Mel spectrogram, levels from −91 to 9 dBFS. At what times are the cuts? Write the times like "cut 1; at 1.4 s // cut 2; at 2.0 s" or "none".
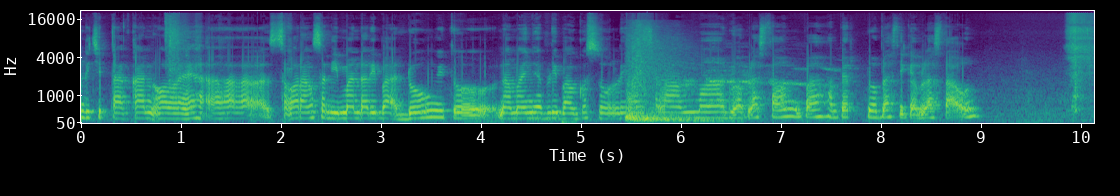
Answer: cut 1; at 5.4 s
